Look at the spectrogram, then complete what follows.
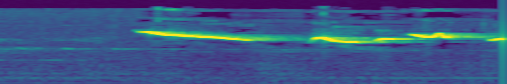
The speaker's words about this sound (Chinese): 比如说这只鸟叫做黄腹琉璃，很很明显知道为什么它叫黄腹琉璃哦，太太容易了。它叫声是这样，有没有感觉它叫声就像音乐？下行的音阶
